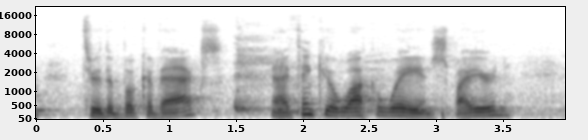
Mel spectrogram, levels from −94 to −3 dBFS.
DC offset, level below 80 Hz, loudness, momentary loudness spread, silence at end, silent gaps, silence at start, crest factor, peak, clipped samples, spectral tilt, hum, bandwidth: under 0.1%; -72 dBFS; -27 LUFS; 12 LU; 0.4 s; none; 0 s; 18 dB; -10 dBFS; under 0.1%; -8 dB/octave; none; 11 kHz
